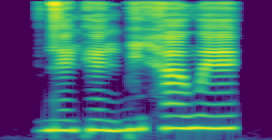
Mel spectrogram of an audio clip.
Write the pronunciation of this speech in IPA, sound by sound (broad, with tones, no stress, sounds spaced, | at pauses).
d ɛ̃˨ k ɛ̃˨ ɡ͡b i˧ h ã˦ w ɛ̃˦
